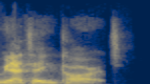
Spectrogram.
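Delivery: put-on rudeness. Repeating to a listener how a shop clerk curtly refused payment by card, imitating a rude attitude. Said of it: "had this kind of stank attitude".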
